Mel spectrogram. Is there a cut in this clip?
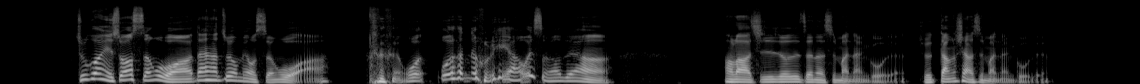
no; 0 cuts

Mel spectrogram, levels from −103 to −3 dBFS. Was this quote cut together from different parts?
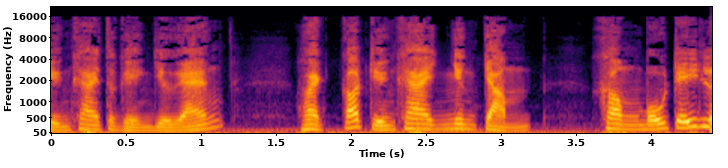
no; 0 cuts

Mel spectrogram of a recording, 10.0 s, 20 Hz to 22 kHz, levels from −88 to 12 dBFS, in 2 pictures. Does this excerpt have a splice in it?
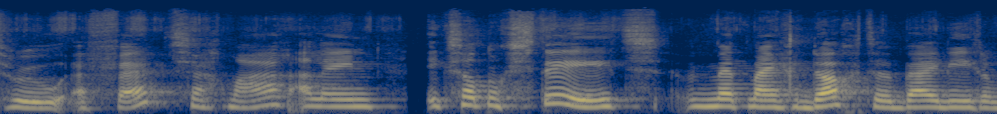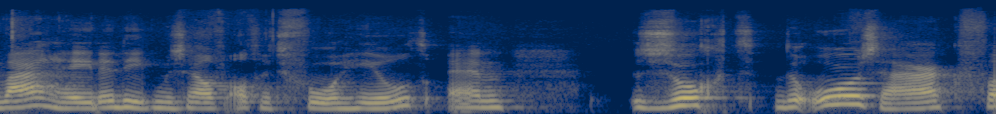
yes; 3 cuts; at 2.0 s, 3.3 s, 4.9 s

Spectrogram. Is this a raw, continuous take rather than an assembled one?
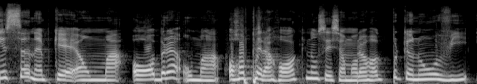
no; 1 cut; at 3.6 s

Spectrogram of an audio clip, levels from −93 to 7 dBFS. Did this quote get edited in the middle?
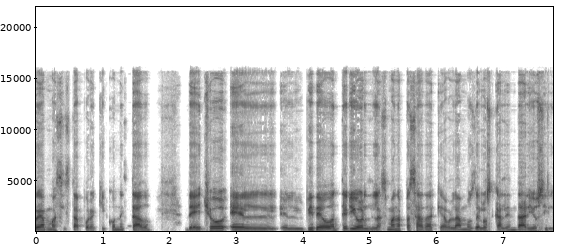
no; 0 cuts

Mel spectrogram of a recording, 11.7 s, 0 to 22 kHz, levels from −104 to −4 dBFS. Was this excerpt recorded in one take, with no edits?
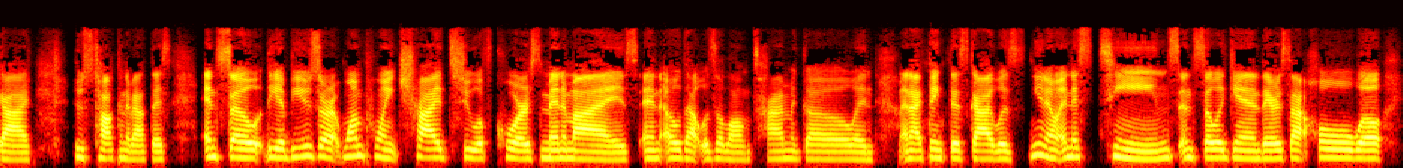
no; 1 cut; at 7.5 s

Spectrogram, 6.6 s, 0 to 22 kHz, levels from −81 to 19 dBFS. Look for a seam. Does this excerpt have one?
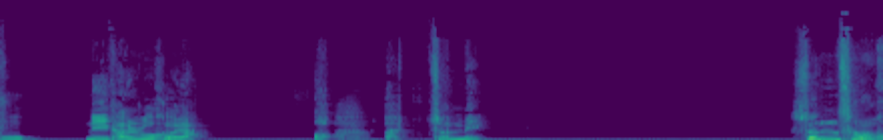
no; 0 cuts

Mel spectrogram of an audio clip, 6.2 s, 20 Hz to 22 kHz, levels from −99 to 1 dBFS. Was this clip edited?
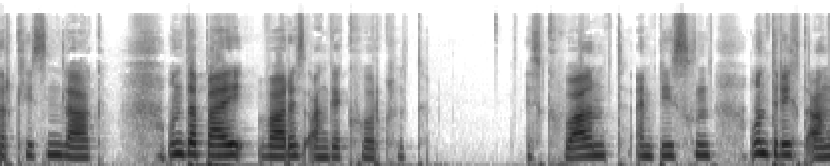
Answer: no; 0 cuts

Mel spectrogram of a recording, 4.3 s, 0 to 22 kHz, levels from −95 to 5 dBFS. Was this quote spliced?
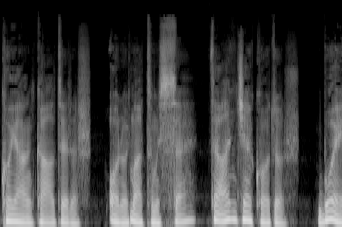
yes; 2 cuts; at 1.6 s, 2.6 s

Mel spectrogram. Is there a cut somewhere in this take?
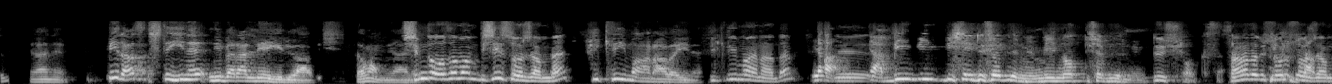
no; 0 cuts

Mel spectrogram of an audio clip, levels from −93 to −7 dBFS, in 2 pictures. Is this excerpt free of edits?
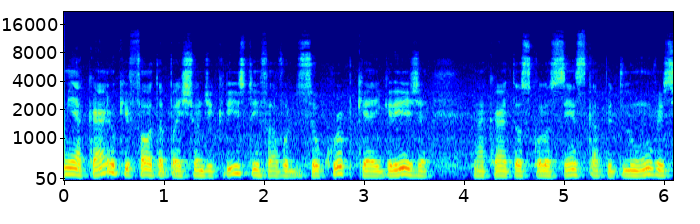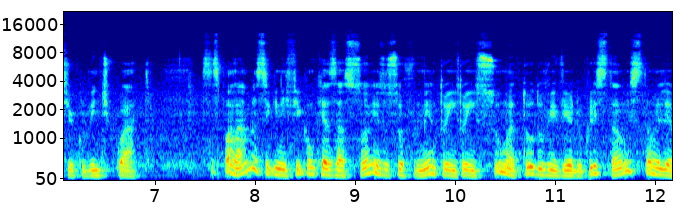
no; 1 cut; at 10.0 s

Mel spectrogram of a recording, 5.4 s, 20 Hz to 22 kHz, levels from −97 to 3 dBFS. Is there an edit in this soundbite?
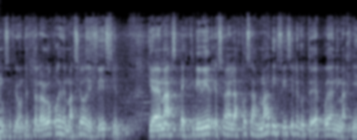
no; 0 cuts

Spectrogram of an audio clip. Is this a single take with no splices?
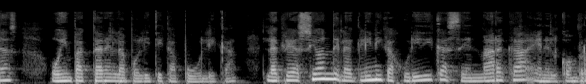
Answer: yes; 0 cuts

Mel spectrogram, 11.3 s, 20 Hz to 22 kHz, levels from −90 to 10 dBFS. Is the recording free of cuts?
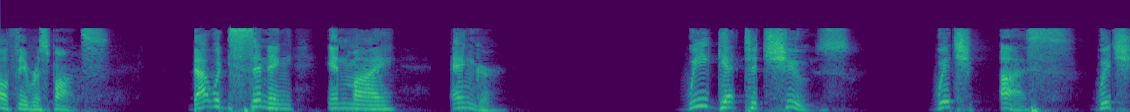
no; 1 cut; at 2.3 s

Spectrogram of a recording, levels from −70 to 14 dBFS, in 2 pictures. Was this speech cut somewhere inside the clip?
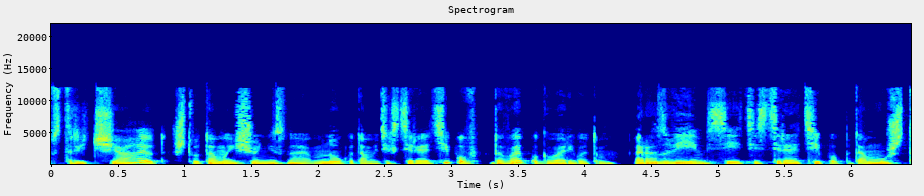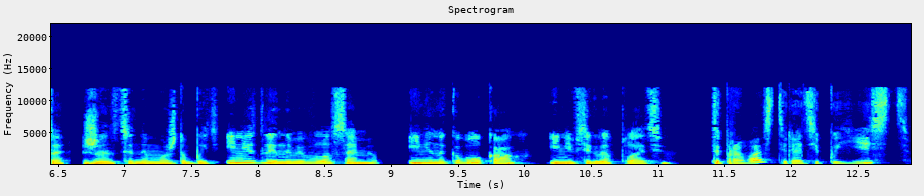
yes; 2 cuts; at 3.9 s, 6.6 s

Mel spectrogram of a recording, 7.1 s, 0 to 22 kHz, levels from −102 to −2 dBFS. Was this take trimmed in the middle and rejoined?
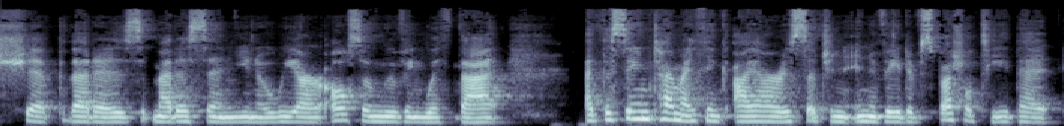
no; 0 cuts

